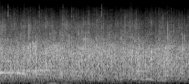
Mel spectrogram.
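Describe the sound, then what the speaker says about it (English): Audience applause fills a school winter concert hall at Farmingdale High School, a dense steady wash of clapping that holds at an even level for about two seconds. "could you give them a round of applause too?"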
